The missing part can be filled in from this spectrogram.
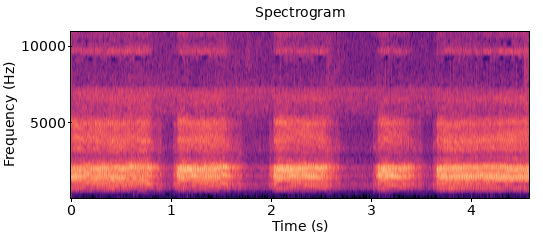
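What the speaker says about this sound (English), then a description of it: "the next one is a crow in distress" Crow distress calls played through an Icotec predator caller, four loud, rasping caw bursts in a steady rhythm with short gaps, close and clear with no talk.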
